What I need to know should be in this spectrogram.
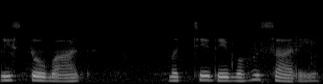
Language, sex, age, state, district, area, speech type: Punjabi, female, 45-60, Punjab, Jalandhar, urban, spontaneous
